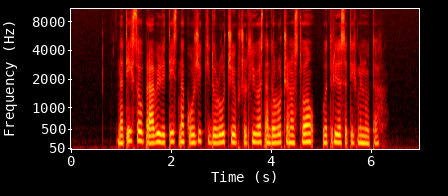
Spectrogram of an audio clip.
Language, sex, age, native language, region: Slovenian, female, 18-29, Slovenian, Gorenjska region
